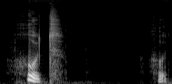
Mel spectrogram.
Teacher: it's deep in the throat, and you're doing sort of like a little gargle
